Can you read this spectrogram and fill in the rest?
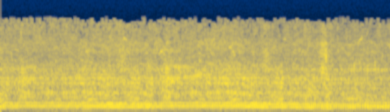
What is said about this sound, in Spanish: Más tarde los dos amigos viajan en la moto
